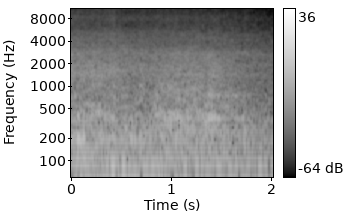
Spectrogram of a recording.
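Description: Outdoor background noise with a low wind rumble on the microphone, fading out gradually.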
